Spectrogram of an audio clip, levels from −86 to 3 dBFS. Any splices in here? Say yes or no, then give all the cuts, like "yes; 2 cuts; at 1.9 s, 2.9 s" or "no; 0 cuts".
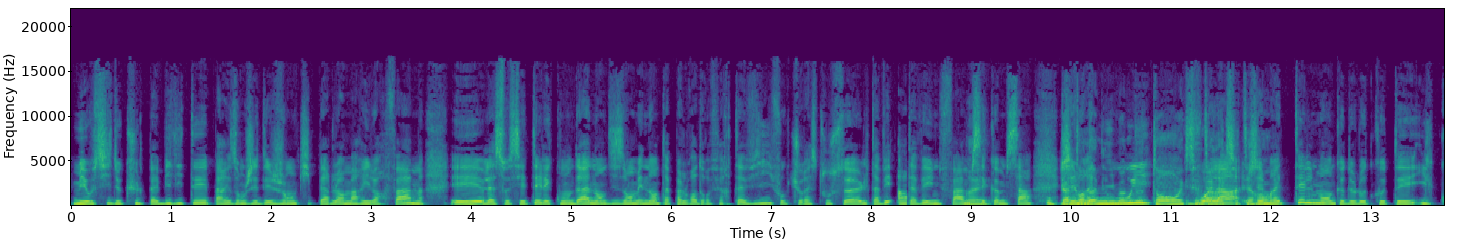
yes; 3 cuts; at 4.1 s, 8.3 s, 12.6 s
